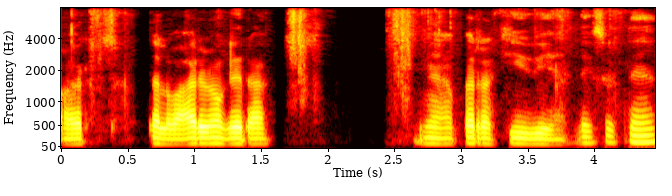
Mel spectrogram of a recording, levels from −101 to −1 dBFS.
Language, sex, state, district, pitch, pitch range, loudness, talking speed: Hindi, male, Bihar, Araria, 115 Hz, 110-120 Hz, -19 LUFS, 160 wpm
